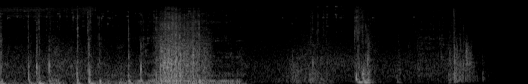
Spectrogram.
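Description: Geralt's horse Roach from The Witcher 3 walks with crisp, steady clip-clop hoofbeats, close and fairly loud, joined by a brief snorting whinny partway through before the sound cuts to silence.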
